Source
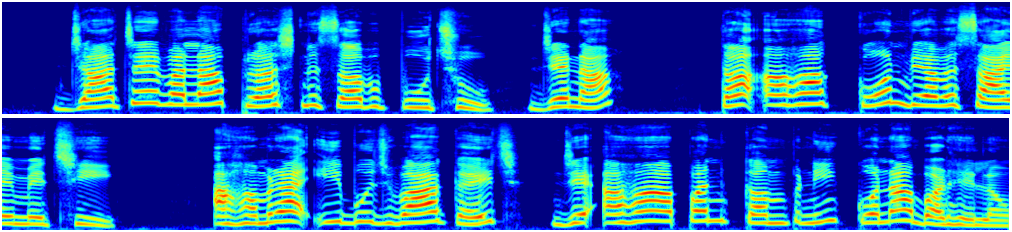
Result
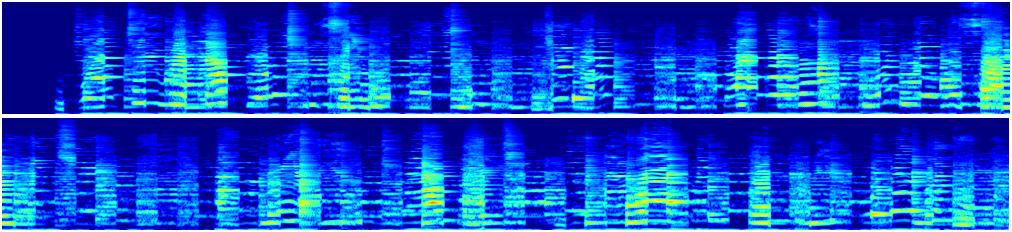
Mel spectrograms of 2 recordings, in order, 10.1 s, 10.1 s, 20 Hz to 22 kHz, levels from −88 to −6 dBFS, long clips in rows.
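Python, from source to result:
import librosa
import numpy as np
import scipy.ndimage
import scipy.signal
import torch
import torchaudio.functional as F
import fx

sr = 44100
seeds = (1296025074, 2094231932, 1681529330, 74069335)

y = fx.lower_of_two(x, sr, delay_ms=3.1)
y = fx.low_shelf(y, sr, hz=430.0, db=-7.0)
y = fx.echo_diffused(y, sr, ms=545, feedback_pct=57, wet_db=-13)
y = fx.resonator_held(y, sr, hz=9.8, low_hz=75.0, high_hz=710.0)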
